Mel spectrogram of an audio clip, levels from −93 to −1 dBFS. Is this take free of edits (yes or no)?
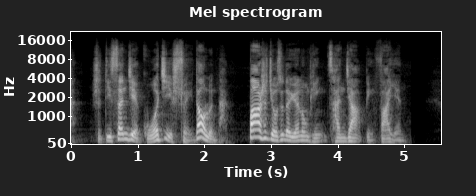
no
